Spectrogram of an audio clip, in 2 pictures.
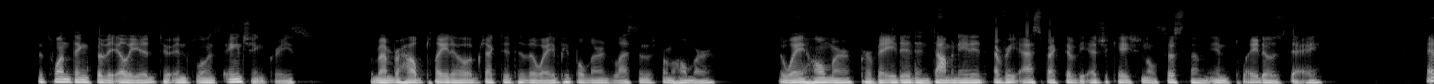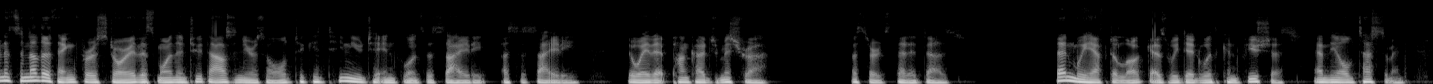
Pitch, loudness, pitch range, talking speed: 95 Hz, -21 LUFS, 90-115 Hz, 165 wpm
